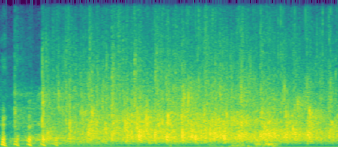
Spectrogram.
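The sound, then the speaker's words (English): A church audience applauds, dense steady clapping from many hands that starts with a few sharp claps and swells into a sustained, even roar of applause, with faint voices underneath. “Yeah, it's okay to clap.”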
